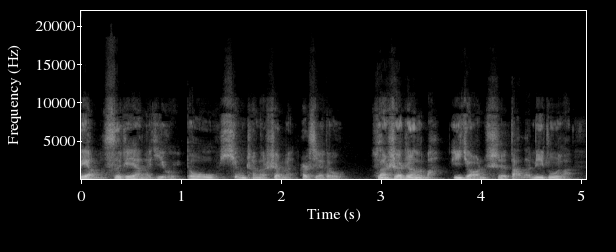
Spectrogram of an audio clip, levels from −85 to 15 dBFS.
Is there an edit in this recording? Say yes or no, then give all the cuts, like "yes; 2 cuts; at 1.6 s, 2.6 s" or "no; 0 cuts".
yes; 3 cuts; at 1.0 s, 2.1 s, 2.8 s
